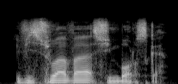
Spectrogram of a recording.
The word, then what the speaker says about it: Wisława Szymborska: Así que la pronunciación es eh, como una V labiodental, digamos, como lo entenderíamos en español. Y sería algo como Visuava Szymborska.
